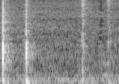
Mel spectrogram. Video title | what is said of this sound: Challah Bread | You can kind of hear the hollow sound when you do it.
